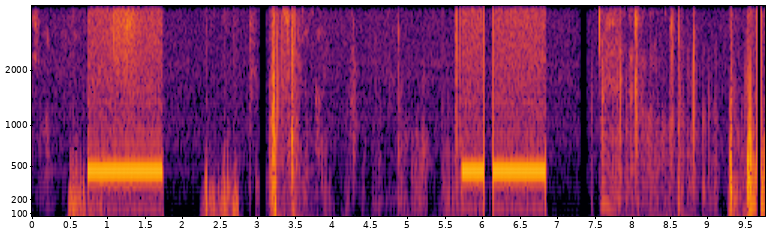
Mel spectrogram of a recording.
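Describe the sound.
Ringback tone of an outgoing telephone call: a few long, steady, mid-pitched tone bursts separated by pauses, with people talking in the gaps between rings.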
